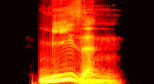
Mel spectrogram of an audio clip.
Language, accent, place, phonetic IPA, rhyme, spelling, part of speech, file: German, Germany, Berlin, [ˈmiːzn̩], -iːzn̩, miesen, adjective, De-miesen.ogg
- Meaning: inflection of mies: 1. strong genitive masculine/neuter singular 2. weak/mixed genitive/dative all-gender singular 3. strong/weak/mixed accusative masculine singular 4. strong dative plural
